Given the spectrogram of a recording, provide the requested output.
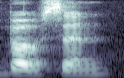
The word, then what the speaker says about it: Bolton: we're looking at and it's pronounced boson that's true you are right you um you are correct I am Crossing off giving John Bolton another job but even though I knew it wasn't notable how do we know he's not a boson we don't know that's what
